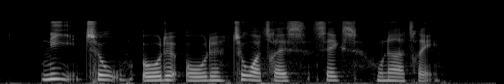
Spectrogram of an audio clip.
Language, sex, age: Danish, female, 27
